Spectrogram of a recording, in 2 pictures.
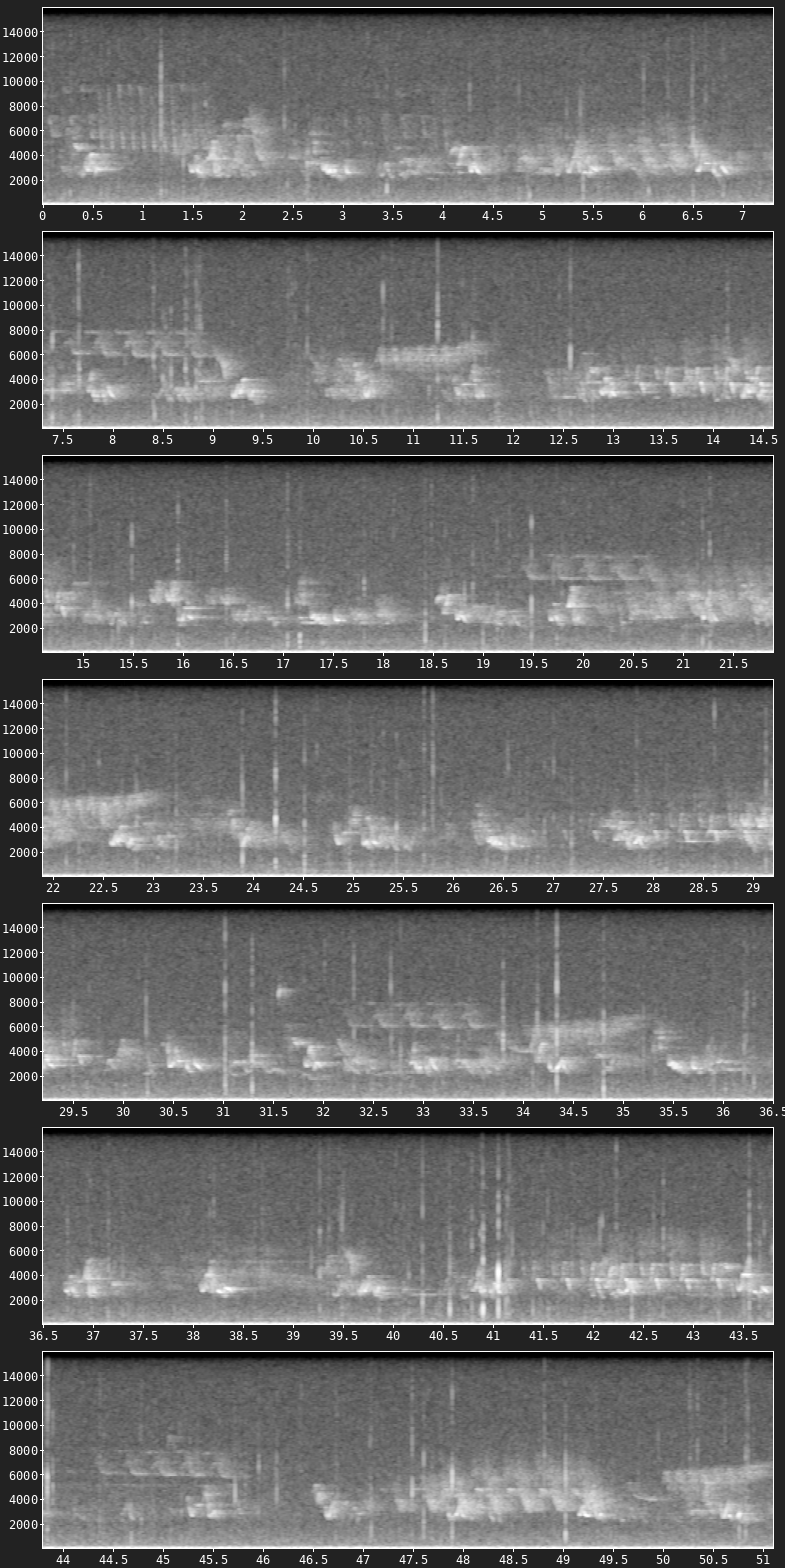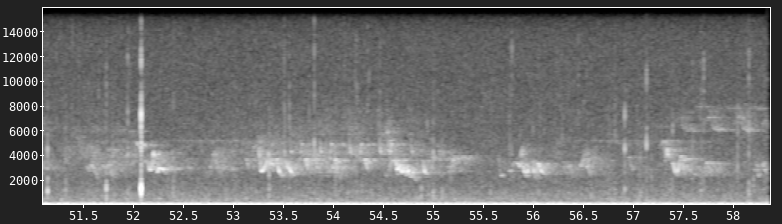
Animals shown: Wood Thrush (Hylocichla mustelina), Black-throated Blue Warbler (Setophaga caerulescens), Chestnut-sided Warbler (Setophaga pensylvanica), Tennessee Warbler (Leiothlypis peregrina), Black-and-white Warbler (Mniotilta varia), Red-eyed Vireo (Vireo olivaceus), Ovenbird (Seiurus aurocapilla)

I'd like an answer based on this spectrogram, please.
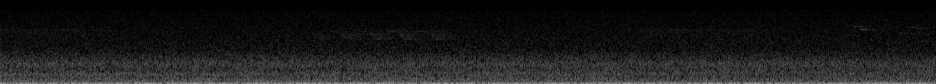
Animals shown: Ovenbird (Seiurus aurocapilla), Brown Creeper (Certhia americana)

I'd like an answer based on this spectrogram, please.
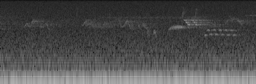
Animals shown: Dark-eyed Junco (Junco hyemalis), Wood Thrush (Hylocichla mustelina), Red-eyed Vireo (Vireo olivaceus)

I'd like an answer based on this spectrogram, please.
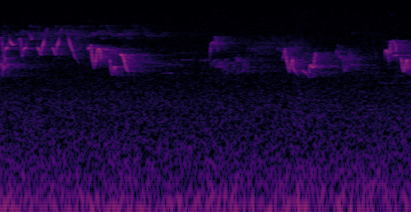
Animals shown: Chestnut-sided Warbler (Setophaga pensylvanica), Black-and-white Warbler (Mniotilta varia), Red-eyed Vireo (Vireo olivaceus)

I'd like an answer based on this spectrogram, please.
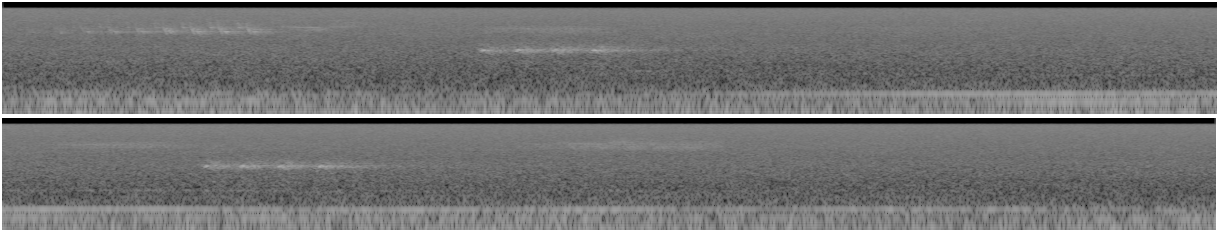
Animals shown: Black-throated Blue Warbler (Setophaga caerulescens), Pine Warbler (Setophaga pinus), American Crow (Corvus brachyrhynchos), Ovenbird (Seiurus aurocapilla)

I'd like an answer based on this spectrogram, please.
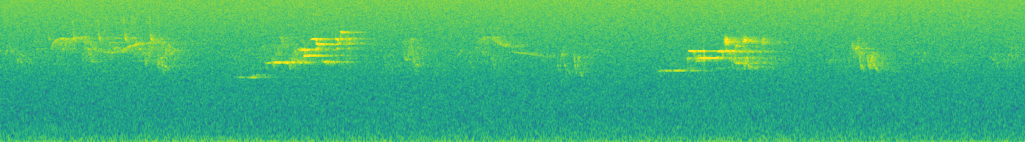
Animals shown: Eastern Wood-Pewee (Contopus virens), Red-eyed Vireo (Vireo olivaceus), Hermit Thrush (Catharus guttatus)

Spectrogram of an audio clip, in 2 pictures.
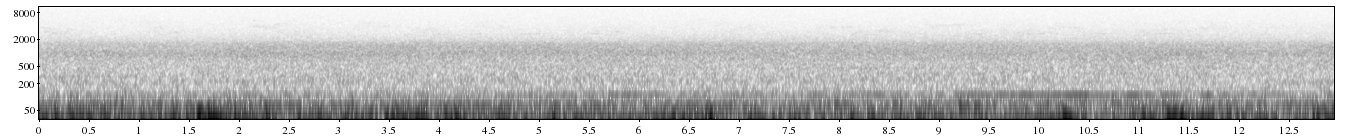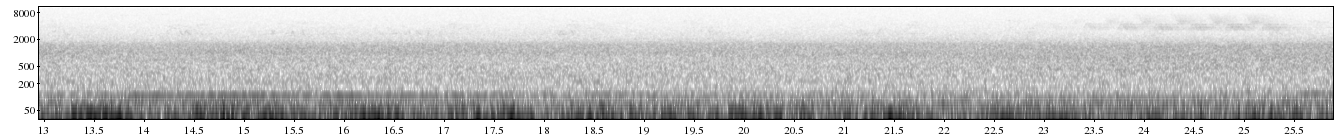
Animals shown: Ovenbird (Seiurus aurocapilla)

